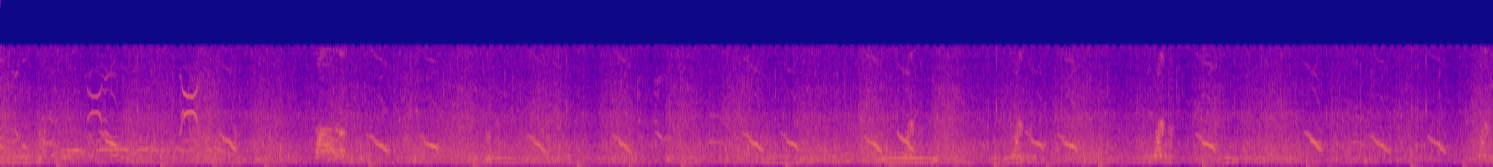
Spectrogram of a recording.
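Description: Water rushes steadily past a boat.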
